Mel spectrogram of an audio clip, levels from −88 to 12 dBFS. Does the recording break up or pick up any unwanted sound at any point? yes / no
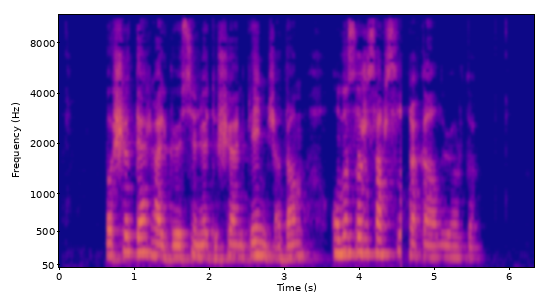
yes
